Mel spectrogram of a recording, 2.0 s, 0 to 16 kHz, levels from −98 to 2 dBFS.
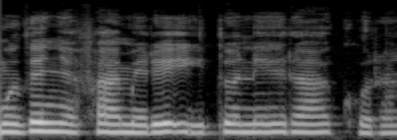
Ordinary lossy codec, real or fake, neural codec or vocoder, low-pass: none; fake; vocoder, 44.1 kHz, 128 mel bands, Pupu-Vocoder; 14.4 kHz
